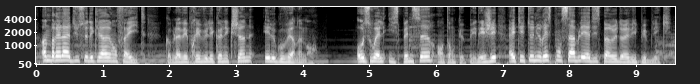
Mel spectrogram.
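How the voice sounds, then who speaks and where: A man playing a government investigator who reads out a formal case report in a serious, measured way, as scripted narration. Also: fairly high pitch, a little mellow.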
